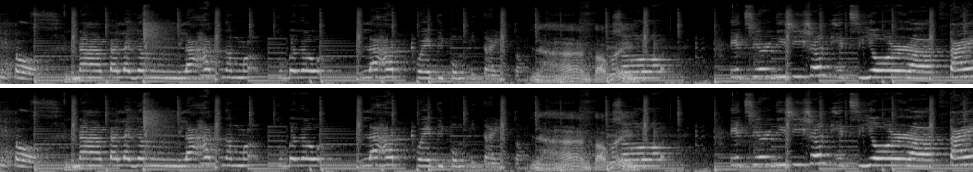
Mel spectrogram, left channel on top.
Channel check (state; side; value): identical; both; correlation 1.00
